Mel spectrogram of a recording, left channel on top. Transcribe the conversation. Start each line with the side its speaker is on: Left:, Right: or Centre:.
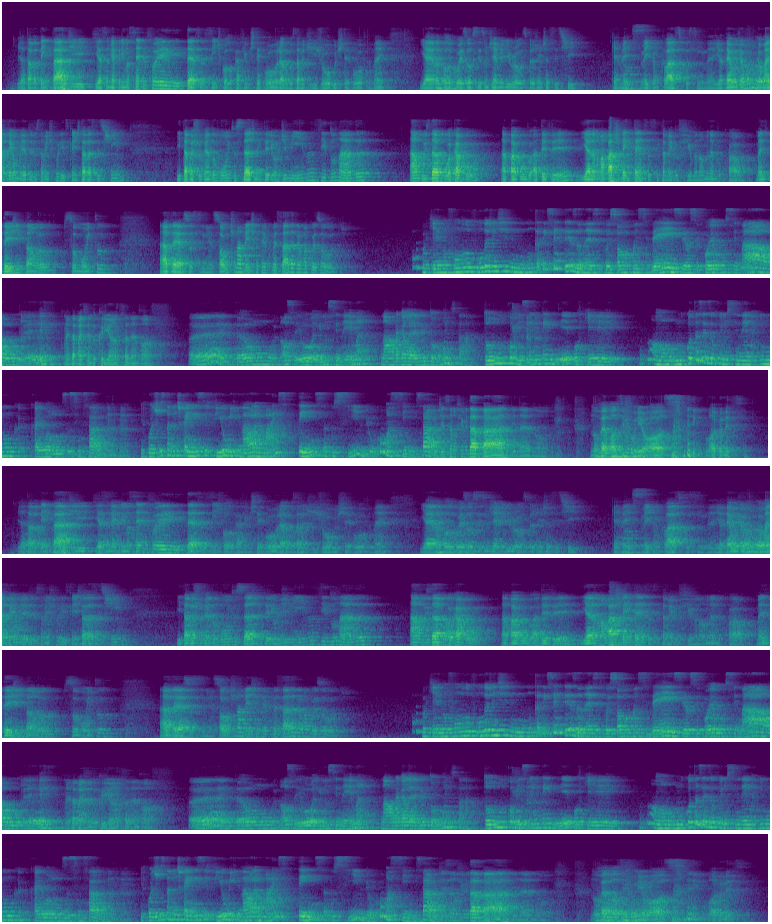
Left: já estava bem tarde,
Right: Uhum.
Left: e essa minha prima sempre foi dessas, assim, de colocar filme de terror, ela gostava de jogo de terror também. E aí ela
Right: Uhum.
Left: colocou Exorcismo de Emily Rose pra gente assistir, que é mei-
Right: Nossa.
Left: meio que um clássico, assim, né? E até hoje
Right: Aham.
Left: é o filme que eu mais tenho medo justamente por isso, que a gente estava assistindo e estava chovendo muito, cidade no interior de Minas, e do nada a luz da rua acabou, apagou a TV e era numa parte bem tensa assim também do filme, eu não me lembro qual, mas desde então eu sou muito averso assim, é só ultimamente que eu tenho começado a ver uma coisa ou outra.
Right: Porque no fundo, no fundo, a gente nunca tem certeza, né? Se foi só uma coincidência, ou se foi algum sinal.
Left: Uhum.
Right: é.
Left: Ainda mais sendo criança, né? Nossa.
Right: É, então, nossa, eu ali no cinema, na hora a galera gritou muito, tá? Todo mundo ficou
Left: <laughs>
Right: meio sem entender, porque não, não, não- quantas vezes eu fui no cinema e nunca caiu a luz assim, sabe?
Left: Uhum.
Right: E foi justamente cair nesse filme e na hora mais tensa possível. Como assim, sabe?
Left: Podia ser no filme da Barbie, né? No, no
Right: Uhum.
Left: Velozes e Furiosos, <laughs> logo nesse.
